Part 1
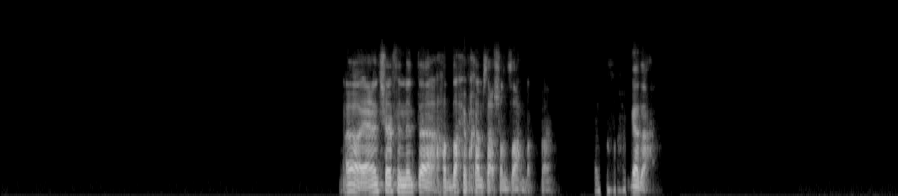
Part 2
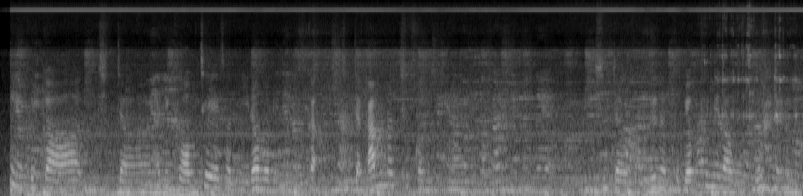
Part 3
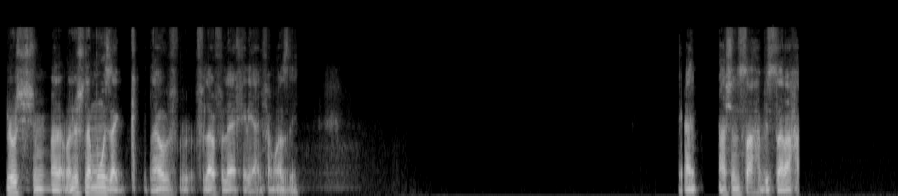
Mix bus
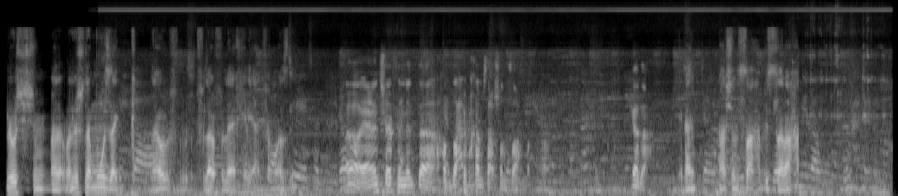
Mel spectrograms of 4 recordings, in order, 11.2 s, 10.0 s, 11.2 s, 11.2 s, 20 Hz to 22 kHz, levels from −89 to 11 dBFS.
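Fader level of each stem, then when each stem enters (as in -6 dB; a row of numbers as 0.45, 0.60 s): -0.5, -3.0, -0.5 dB; 0.00, 1.10, 0.00 s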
